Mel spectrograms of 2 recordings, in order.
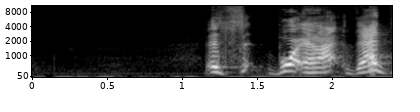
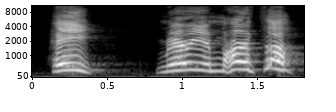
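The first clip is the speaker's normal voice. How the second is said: raised, higher preacher's call; 7 semitones higher, 8 dB louder than usual. Acted. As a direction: hail them loudly from the pulpit. Calls out God's message.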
